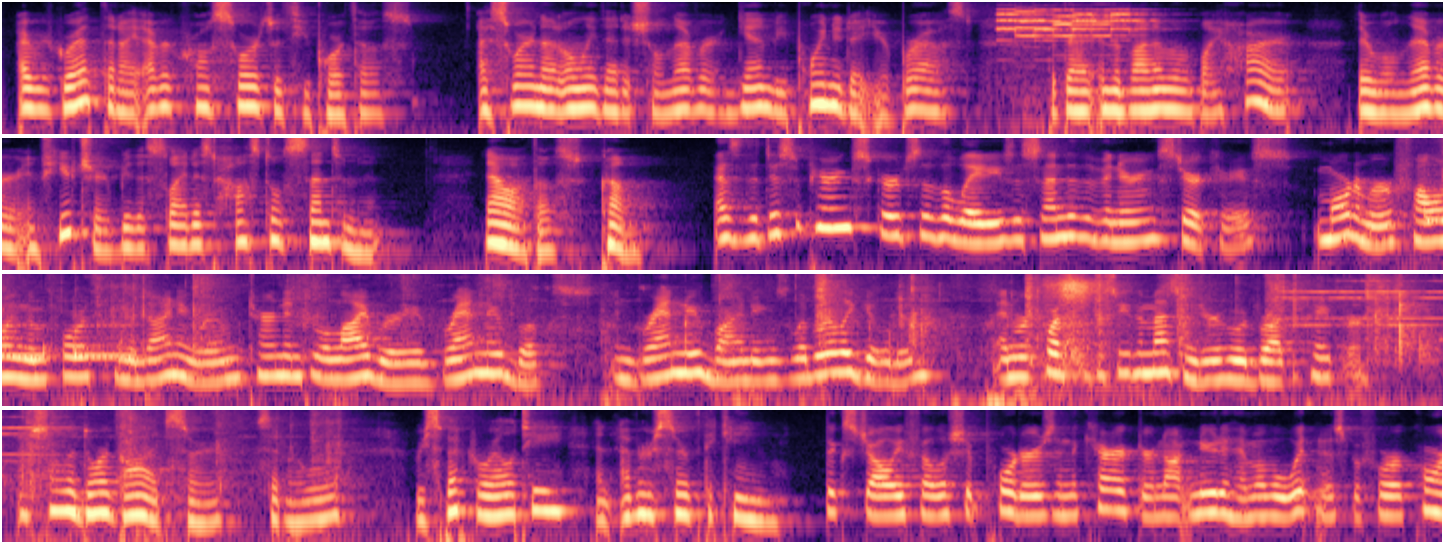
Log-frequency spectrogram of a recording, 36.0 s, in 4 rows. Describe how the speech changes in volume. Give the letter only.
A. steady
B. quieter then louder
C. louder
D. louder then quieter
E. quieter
A.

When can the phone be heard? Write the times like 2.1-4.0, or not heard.
6.2-7.1, 17.9-18.9, 26.0-27.4.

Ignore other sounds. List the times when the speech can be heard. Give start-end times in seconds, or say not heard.
0.1-35.9.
